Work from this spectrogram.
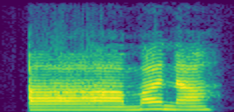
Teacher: جس پہ کھڑا زبر ہو اسے ایک الف کی مقدار کھینچ کے پڑھا جاتا ہے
